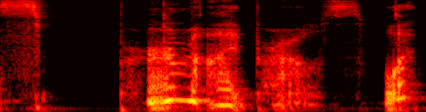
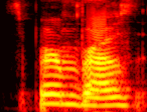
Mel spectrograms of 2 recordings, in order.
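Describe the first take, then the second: First: Breathy, slow whisper of a viewer's comment; hushed and drawn-out, barely voiced. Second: Said in the usual way. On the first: Real, not acted. Host reading a shocking comment to her viewers, whispered slowly.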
